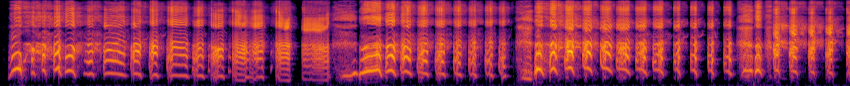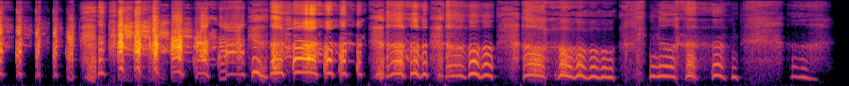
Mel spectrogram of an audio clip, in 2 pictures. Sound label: cartoon high pitched laughter hysterical funny male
